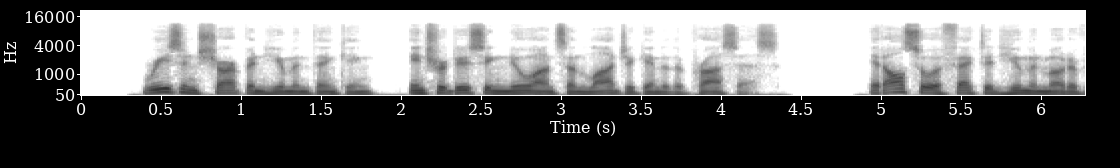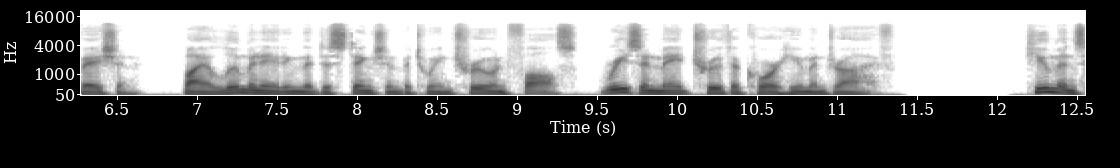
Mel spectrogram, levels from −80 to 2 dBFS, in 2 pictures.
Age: 50-69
